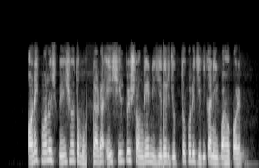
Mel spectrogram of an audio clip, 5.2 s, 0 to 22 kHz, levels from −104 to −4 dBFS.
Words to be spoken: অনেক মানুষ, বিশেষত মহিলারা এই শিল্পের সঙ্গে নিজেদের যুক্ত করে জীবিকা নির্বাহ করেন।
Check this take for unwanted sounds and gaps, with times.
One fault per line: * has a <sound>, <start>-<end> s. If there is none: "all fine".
* has a dropout, 1.7-1.9 s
